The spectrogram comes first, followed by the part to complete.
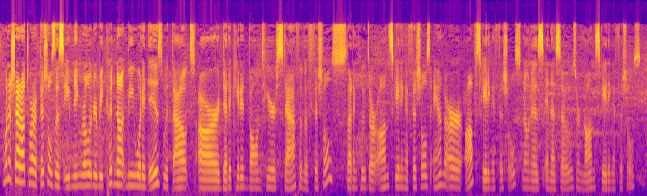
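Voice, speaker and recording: A woman doing live roller derby commentary, chatty and quick to laugh, with sudden bursts of excitement over the action. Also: fairly low pitch, a little hiss or hum.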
